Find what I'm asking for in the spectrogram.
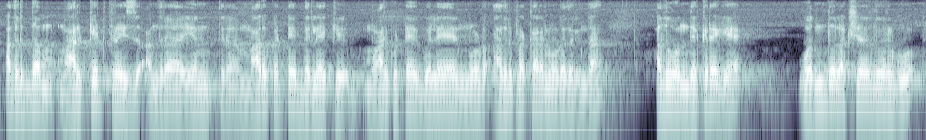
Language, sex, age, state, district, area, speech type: Kannada, male, 18-30, Karnataka, Raichur, urban, spontaneous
